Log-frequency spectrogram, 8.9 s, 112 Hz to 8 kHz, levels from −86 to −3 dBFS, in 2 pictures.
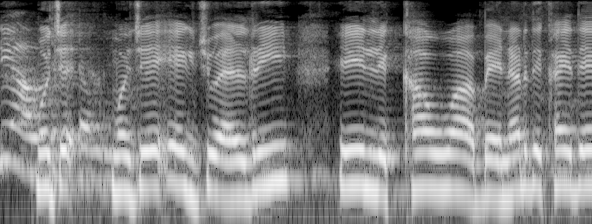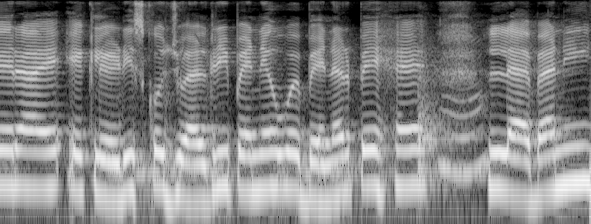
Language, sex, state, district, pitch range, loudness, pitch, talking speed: Hindi, female, Punjab, Pathankot, 200-225 Hz, -15 LUFS, 215 Hz, 155 wpm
